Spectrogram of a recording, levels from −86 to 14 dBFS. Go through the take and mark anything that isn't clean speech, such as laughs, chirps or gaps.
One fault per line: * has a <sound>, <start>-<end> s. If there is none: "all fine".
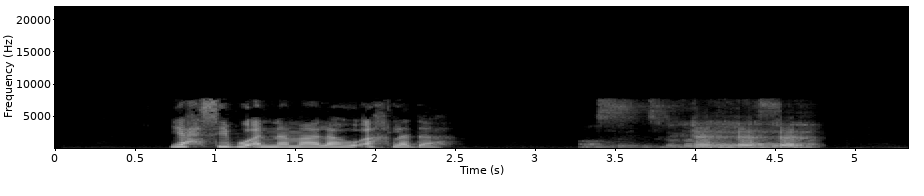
* has a laugh, 3.3-4.8 s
